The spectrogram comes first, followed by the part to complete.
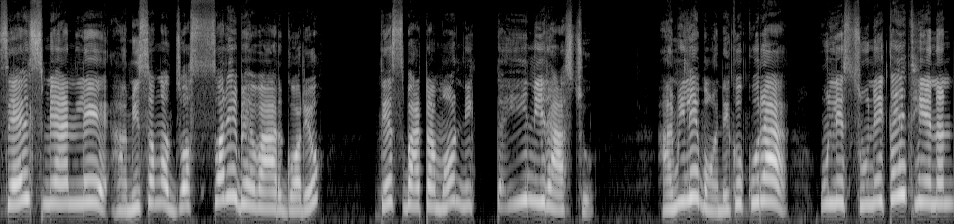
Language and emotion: Nepali, angry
